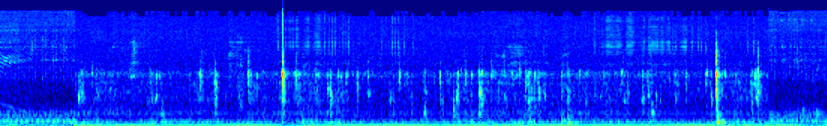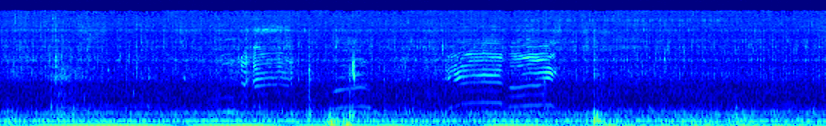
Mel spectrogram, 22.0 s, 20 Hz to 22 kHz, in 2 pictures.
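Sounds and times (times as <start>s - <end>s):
low steady hum: 0.0s - 22.0s
water knocking against boat hull: 18.8s - 19.4s.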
